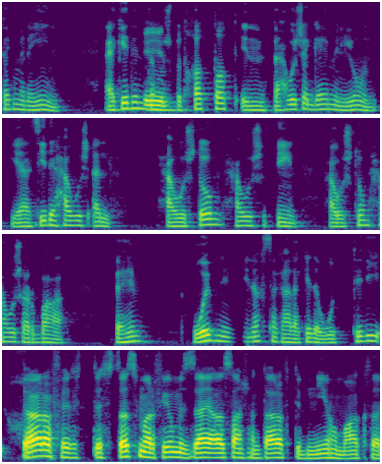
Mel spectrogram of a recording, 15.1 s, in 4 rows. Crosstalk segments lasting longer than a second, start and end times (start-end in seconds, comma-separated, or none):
none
